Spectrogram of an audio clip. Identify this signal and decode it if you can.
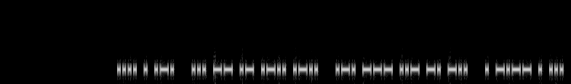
Morse code, heard as a keyed tone, about 46 wpm, 700 Hz. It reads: HER SMALL ROUND EYES
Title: Sentences from Top 1000 Words - Review Part 6 - 45wpm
